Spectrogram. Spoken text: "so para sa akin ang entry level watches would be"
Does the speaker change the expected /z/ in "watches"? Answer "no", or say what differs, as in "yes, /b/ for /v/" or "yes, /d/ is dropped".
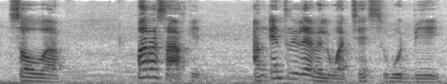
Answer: yes, /s/ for /z/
